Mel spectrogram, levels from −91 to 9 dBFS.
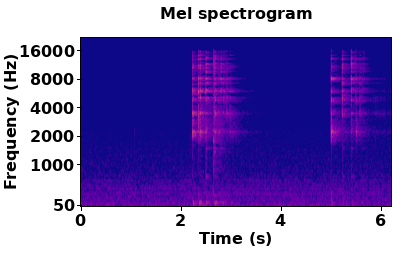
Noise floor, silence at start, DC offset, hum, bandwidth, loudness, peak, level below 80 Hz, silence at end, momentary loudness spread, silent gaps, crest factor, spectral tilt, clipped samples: -66 dBFS; 1.55 s; under 0.1%; none; 16.5 kHz; -39 LUFS; -14 dBFS; -70 dBFS; 0.25 s; 19 LU; none; 32 dB; 1 dB/octave; under 0.1%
